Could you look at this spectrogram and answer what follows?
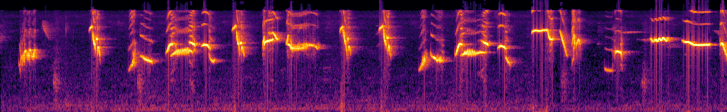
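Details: Oriental magpie-robin fighting song from a caged bird: quick bursts of crisp chirps and descending whistles, then a few sustained pure whistled notes near the end, steady and close.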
